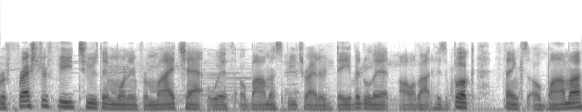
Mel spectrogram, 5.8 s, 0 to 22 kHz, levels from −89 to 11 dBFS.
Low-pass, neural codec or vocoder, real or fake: 5.4 kHz; none; real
